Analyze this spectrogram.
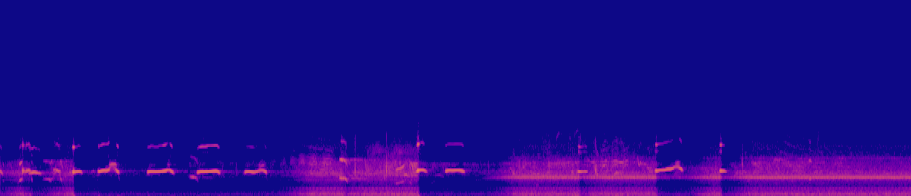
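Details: Osprey chick and mother at a Skidaway Audubon nest, fighting over a fish in May. A few short whistled chirps in separate bursts, followed by quieter scattered calls against a constant hum and rustling.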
